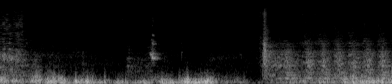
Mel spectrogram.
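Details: Owatonna 260 engine, first start of the year, carburetor manually flooded with gas so mechanical fuel pump can pick up prime: cranks, catches, runs roughly, nearly dies midway, sputters on, running only on priming fuel; fuel starvation.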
